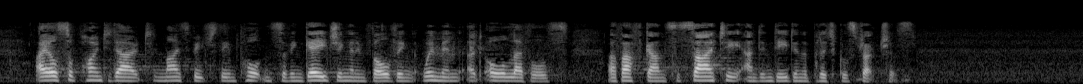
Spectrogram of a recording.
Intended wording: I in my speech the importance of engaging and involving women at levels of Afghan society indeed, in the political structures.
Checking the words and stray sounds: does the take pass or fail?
fail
